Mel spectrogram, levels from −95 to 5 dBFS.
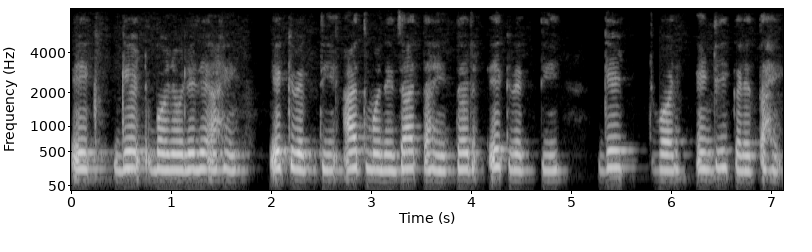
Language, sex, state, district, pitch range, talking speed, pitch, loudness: Marathi, female, Maharashtra, Dhule, 225-245 Hz, 150 wpm, 235 Hz, -23 LUFS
